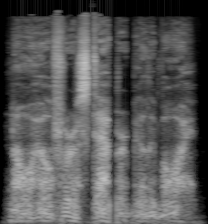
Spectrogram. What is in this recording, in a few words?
chatter negative; bj blazkowicz; respawn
